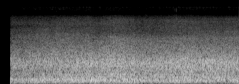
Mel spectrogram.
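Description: Steady motor-vehicle noise: a low hum under an even hiss.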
